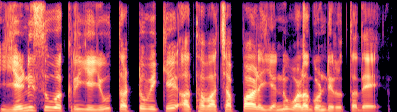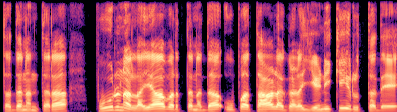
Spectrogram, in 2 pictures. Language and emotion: Kannada, neutral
